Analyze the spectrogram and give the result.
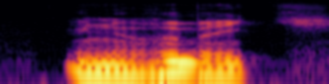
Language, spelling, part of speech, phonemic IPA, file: French, rubrique, noun, /ʁy.bʁik/, Fr-rubrique.ogg
- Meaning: 1. category, heading 2. rubric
